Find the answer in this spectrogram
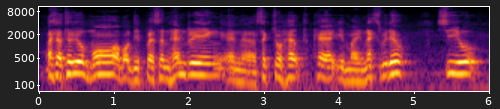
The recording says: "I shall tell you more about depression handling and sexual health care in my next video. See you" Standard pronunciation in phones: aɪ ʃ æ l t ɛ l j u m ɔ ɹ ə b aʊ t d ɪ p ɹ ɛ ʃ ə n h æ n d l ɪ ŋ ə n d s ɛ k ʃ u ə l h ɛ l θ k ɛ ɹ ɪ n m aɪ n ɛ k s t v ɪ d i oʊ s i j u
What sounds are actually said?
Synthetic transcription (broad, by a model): aɪ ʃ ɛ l t ɛ l j u m ɔ ə b aʊ t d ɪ p ɹ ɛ s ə n h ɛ n d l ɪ ŋ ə n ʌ s ɛ k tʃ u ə l h ɛ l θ k ɛ ɪ n m aɪ n ɛ k s t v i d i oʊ s i j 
